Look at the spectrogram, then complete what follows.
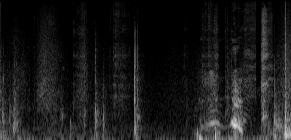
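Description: Wordless groans and grunts from a voice, one rising and falling in pitch a little after the midpoint, with a sharp click about three seconds in and another near the end.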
